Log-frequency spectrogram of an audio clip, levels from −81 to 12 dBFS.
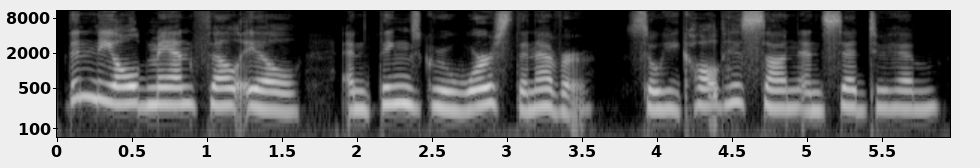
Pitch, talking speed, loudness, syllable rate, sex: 240 Hz, 210 wpm, -16 LUFS, 4.5 syllables/s, female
